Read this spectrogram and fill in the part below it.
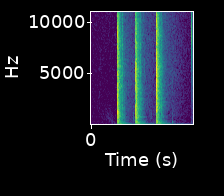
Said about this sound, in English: Finally, he knocked on the shop door.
